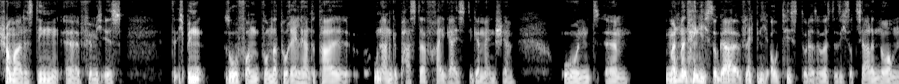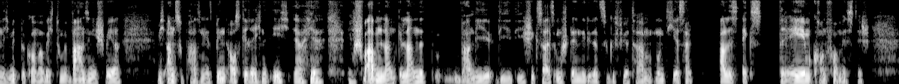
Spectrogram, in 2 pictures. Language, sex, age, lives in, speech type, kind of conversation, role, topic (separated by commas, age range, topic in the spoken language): German, male, 40-44, Germany, conversation, advice, user, Wie kann ich mich in diesem Land sicherer im Umgang mit sozialen Normen verhalten?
